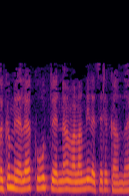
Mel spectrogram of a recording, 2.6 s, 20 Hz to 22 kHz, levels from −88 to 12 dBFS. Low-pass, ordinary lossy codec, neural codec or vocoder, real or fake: 7.2 kHz; MP3, 24 kbps; codec, 16 kHz, 0.5 kbps, X-Codec, HuBERT features, trained on LibriSpeech; fake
